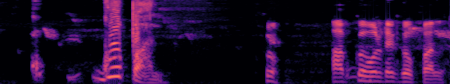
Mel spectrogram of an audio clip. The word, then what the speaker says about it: गोपाल: किसी का नाम जैसे गोपाल है तो उनको नाम उच्चारण करने में तकलीफ होती है, तो बोलते थे गोपाल की जगह वो कुपाल, टूपाल, पोपाल।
